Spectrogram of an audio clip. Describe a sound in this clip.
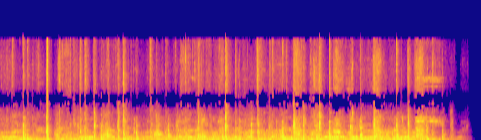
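A heavy knife chops into a large fish on a wooden block with sharp knocks.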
